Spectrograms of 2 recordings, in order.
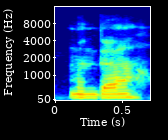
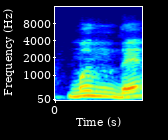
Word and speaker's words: мынде: Мында, одырба. Угу. Мынде, вот смотрите по произношению. Мынде, не мында, а мынде, одырбе.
